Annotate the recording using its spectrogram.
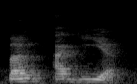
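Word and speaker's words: Panagia: Os padres da tradição oriental chamam a Mãe de Deus a toda santa, Pan-Agia, pronuncie Pan-Agia.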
